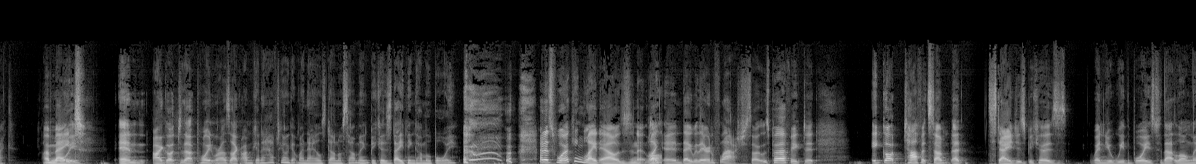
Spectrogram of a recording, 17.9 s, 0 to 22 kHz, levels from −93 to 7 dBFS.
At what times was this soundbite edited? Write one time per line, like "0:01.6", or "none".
0:09.9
